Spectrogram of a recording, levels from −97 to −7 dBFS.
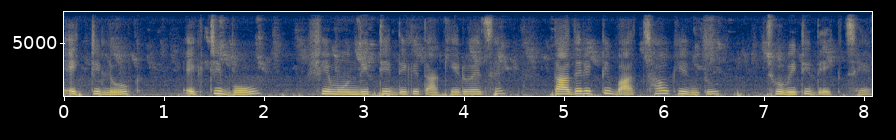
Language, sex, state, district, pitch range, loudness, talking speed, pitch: Bengali, female, West Bengal, Jalpaiguri, 195-230 Hz, -24 LUFS, 120 wpm, 215 Hz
